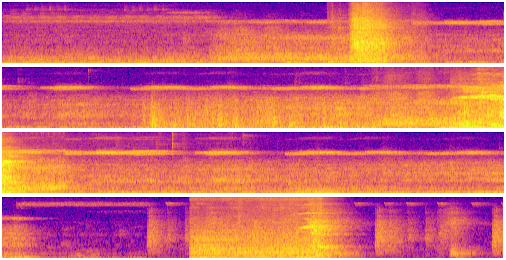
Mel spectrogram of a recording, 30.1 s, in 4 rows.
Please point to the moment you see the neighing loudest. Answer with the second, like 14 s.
15 s.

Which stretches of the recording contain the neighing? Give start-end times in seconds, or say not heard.
4.8-6.2, 14.2-15.3, 25.4-27.4.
